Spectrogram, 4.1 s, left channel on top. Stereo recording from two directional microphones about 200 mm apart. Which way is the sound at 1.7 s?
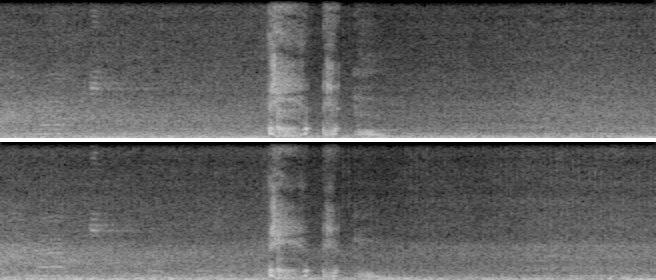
35° left (ahead or behind).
